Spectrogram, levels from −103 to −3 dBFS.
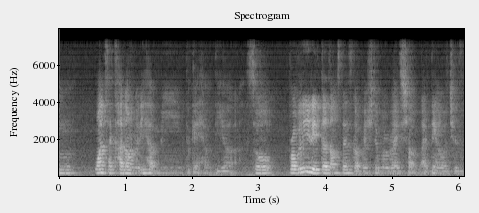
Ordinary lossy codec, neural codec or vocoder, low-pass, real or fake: none; vocoder, 24 kHz, 100 mel bands, Vocos; 7.2 kHz; fake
